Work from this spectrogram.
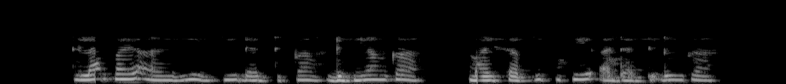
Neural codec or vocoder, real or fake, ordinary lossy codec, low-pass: none; real; AAC, 24 kbps; 3.6 kHz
